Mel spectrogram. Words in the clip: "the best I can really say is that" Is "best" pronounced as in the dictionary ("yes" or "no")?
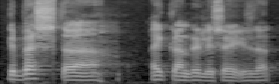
yes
